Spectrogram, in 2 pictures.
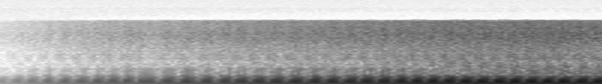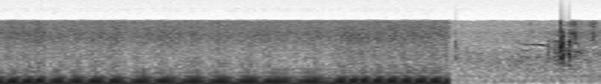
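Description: A deep, steady droning hum with many overtones swells up over the first few seconds and cuts off abruptly about seven seconds in. It is followed by a few sharp clacks and faint chirps.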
